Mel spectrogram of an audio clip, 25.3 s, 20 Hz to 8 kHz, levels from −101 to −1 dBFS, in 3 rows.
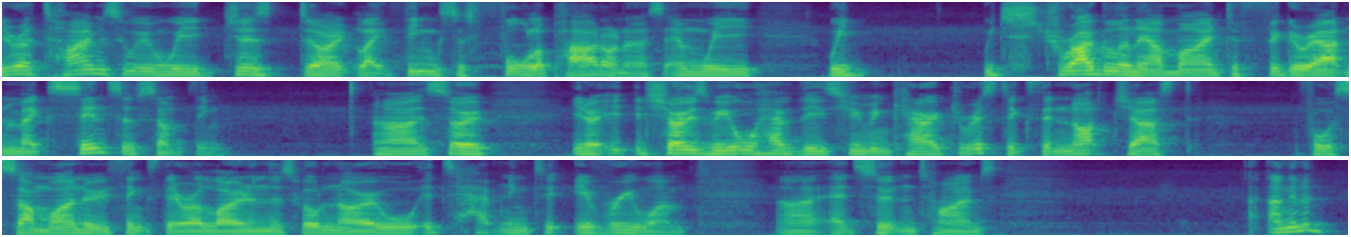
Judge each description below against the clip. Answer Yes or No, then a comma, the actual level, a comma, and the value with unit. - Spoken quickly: No, average, 155 wpm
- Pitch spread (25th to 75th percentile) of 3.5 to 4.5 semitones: No, average, 2.7 semitones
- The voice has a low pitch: Yes, low, 115 Hz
